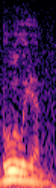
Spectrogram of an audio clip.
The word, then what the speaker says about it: Boolean: And people like talking about Boolean variables because they like saying the word Boolean. They also like mispronouncing it and saying Boolean. That is incorrect. It's named after a guy named Boole, and these are his kind of variables.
